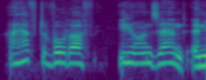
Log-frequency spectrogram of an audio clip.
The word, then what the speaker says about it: Aeon's End: have to vote off Eon's End. And yes, Eon is the proper way to pronounce it. Eon's End. Yeah. Eon's End? Yeah. I just learned something today. I've been pronouncing it Aeon's End forever.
